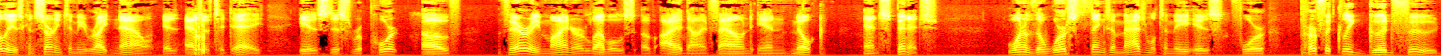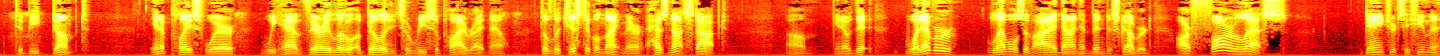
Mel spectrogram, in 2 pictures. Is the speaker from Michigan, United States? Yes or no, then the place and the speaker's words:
no; Florida, United States; also born or lived in Charleston, United States; I grew up in South Florida, went through several hurricanes as a young person.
